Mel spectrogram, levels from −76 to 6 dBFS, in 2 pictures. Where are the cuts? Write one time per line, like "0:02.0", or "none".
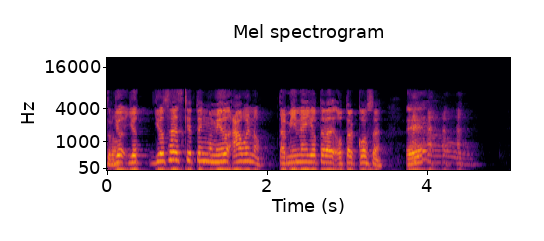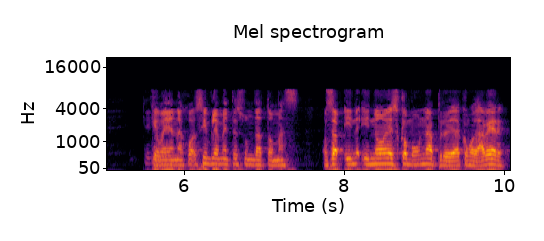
0:03.7
0:05.6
